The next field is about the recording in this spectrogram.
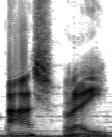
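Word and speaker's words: אשרי: Ash, followed by your re, which is an R letter, but you make that R sound as if you're goggling water. Reed by your ter. This uh vow, you mix it as if you're smiling. A ter. So this uh syllable is going to be ray ashray.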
